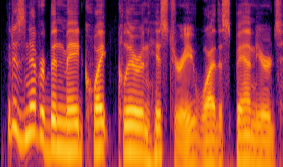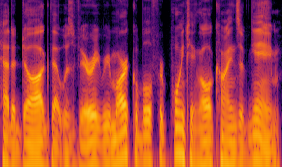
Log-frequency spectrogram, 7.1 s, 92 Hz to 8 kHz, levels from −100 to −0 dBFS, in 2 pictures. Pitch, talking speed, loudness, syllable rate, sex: 110 Hz, 210 wpm, -18 LUFS, 5.1 syllables/s, male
